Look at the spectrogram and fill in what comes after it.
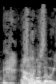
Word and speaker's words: Alamogordo: Alamogordo. Can you say it like that? – Alamogordo, you gram it all together.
